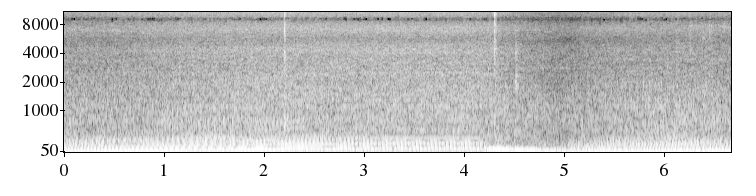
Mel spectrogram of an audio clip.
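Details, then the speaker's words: VW-engined Deserter GT dune buggy on test ride after new throwout bearing, pressure plate and disc: engine note climbs smoothly through the gear, drops cleanly on the shift and pulls again; rattle and clutch noise gone. "All right. So, the rattle's gone. Um, and the noise when I step on the clutch is gone, too. Um, so I'm I'm pretty happy with it."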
